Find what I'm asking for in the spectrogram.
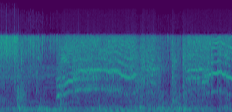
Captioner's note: screams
